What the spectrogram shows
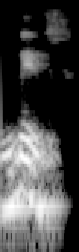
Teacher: alguns pronunciam Lev, som de E fechado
